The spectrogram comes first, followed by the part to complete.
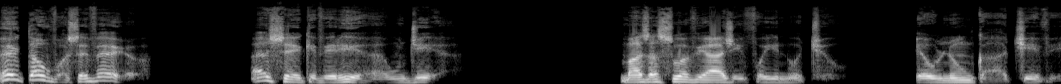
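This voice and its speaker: A put-on character voice from a man, raspy and fairly low, with lively intonation, a very slow pace and long, frequent pauses. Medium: audio drama.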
